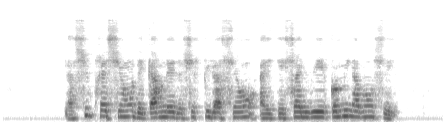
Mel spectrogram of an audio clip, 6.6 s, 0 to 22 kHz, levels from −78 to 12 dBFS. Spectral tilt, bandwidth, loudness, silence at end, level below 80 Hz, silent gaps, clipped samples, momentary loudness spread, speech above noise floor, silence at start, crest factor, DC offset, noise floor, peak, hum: -7 dB/octave; 11.5 kHz; -27 LUFS; 0.7 s; -64 dBFS; none; under 0.1%; 10 LU; 43 dB; 0.95 s; 18 dB; under 0.1%; -69 dBFS; -10 dBFS; none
